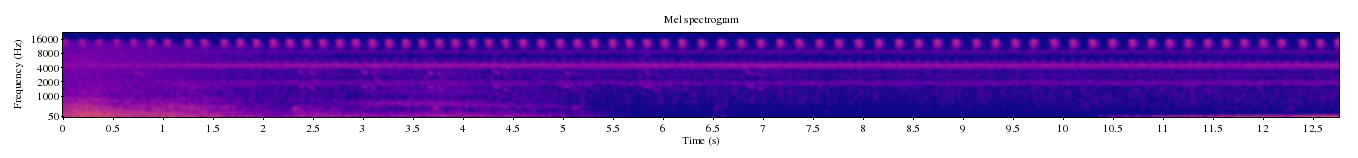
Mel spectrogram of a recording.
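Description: Faint night chorus of crickets chirping steadily, with a low rumble rising near the end.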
